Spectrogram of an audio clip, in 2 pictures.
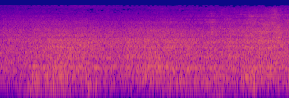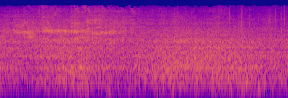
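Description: NS Sprinter Lighttrain electric train rolling past along the platform: a steady rumble of wheels on rail with a low hum, and a brief high squeal about halfway through.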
